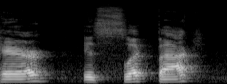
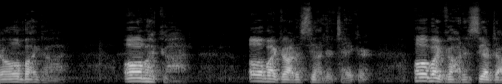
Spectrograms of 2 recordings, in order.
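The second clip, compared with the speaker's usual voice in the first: put-on starstruck, excited, gushing fan voice. Retelling a friend seeing The Undertaker: imitating a starstruck excited fan. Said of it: "He starts marking hard".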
